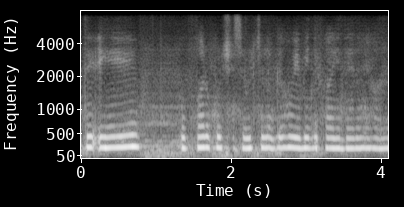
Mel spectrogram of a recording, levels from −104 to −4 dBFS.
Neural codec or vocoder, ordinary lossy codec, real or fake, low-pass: codec, 24 kHz, 0.9 kbps, DualCodec; none; fake; 7.2 kHz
